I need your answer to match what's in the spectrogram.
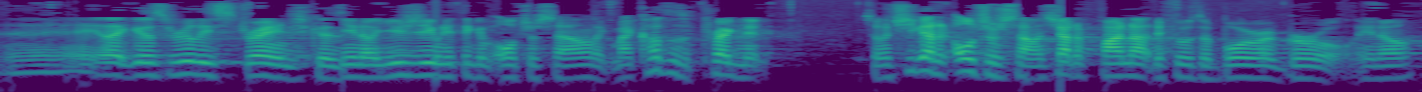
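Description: A man's voice: on the high side, racing, creaky, a bit bright. A young man preaching a casual, conversational sermon as a pastor, full of "you know" and "like" fillers. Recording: long reverb of a hall.

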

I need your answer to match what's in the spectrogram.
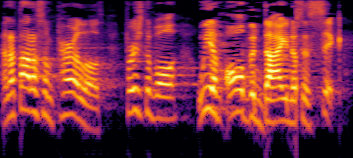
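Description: A young man gives a relaxed, talky sermon, peppered with fillers like "you know" and "like." His voice sits a little high for a man. It rings out with the long reverb of a church hall. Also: fast talker. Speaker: pastor. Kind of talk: casual conversational sermon.

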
